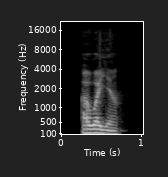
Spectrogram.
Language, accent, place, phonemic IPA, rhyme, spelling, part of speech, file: French, France, Lyon, /a.wa.jɛ̃/, -ɛ̃, hawaïen, adjective / noun, LL-Q150 (fra)-hawaïen.wav
- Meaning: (adjective) Hawaiian; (noun) Hawaiian, the Hawaiian language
